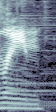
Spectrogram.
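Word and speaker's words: Rean: Nope. It's rain.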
